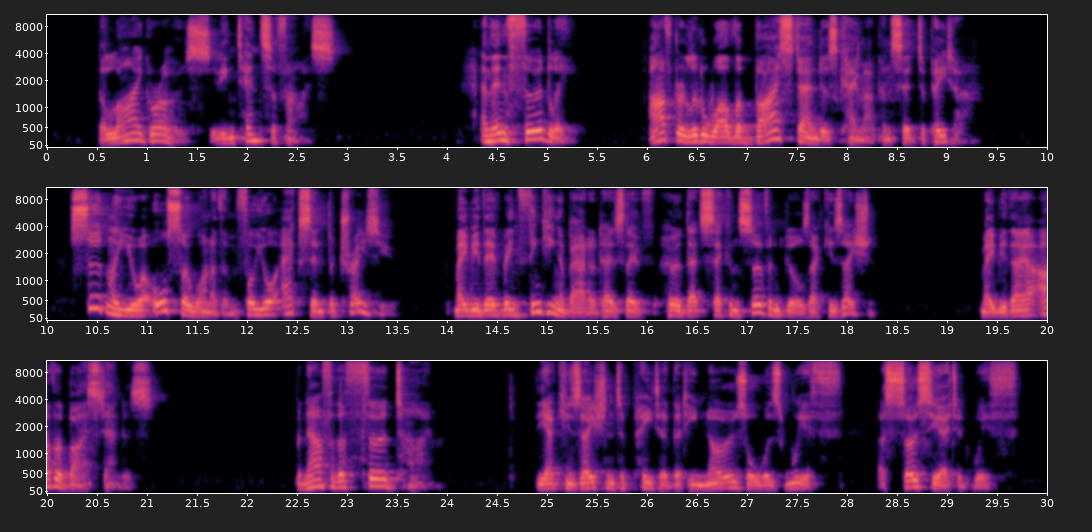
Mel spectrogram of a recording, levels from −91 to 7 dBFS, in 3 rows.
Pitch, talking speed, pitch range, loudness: 145 Hz, 140 wpm, 130-175 Hz, -22 LUFS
